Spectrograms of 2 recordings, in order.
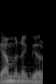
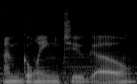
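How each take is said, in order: First: Going to is reduced to gonna. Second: Going to is fully and clearly enunciated. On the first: This is how Americans commonly say it. "you're gonna hear gonna a lot from Americans" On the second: This is rarely heard in everyday speech. "the perfectly enunciated"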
